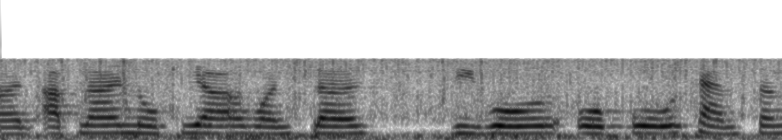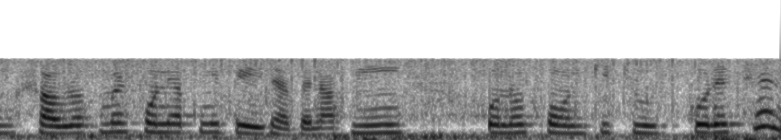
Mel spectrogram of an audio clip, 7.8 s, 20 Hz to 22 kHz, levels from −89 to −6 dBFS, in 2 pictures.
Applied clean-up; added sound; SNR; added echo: none; Rain; 10 dB; none.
